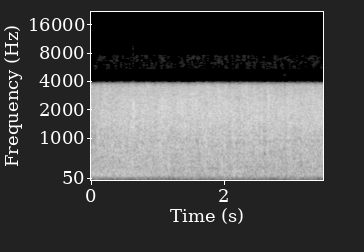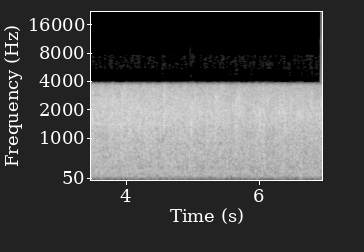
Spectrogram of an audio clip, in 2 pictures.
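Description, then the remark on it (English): A crowd applauds for Bill Rainey steadily, a dense, even wash of many hands clapping at once that holds at a constant level from start to finish with no talking. “You can applaud for Bill if you want.”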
